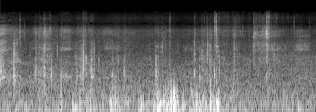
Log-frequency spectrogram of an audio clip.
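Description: Footsteps on dry, stony dirt, heard as scattered small crunches and clicks, with a low rumble in the middle seconds.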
